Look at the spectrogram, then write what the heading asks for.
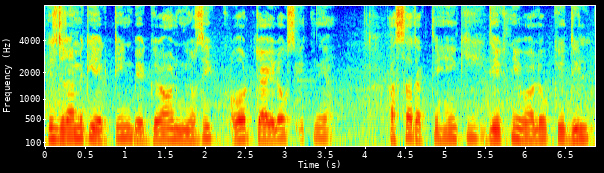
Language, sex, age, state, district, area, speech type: Urdu, male, 30-45, Delhi, North East Delhi, urban, spontaneous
